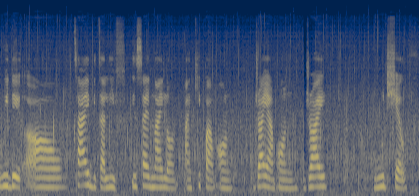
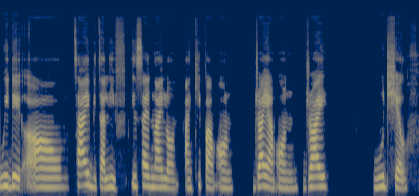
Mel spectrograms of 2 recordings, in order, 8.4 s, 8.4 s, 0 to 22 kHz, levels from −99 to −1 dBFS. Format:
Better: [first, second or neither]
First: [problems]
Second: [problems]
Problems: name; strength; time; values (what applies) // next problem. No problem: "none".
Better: second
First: background sound (Boiling); 15 dB below the speech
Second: none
